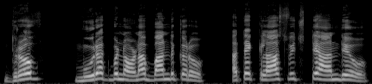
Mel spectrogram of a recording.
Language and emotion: Punjabi, angry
